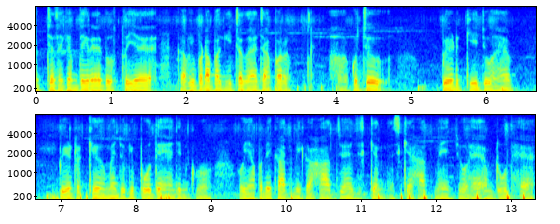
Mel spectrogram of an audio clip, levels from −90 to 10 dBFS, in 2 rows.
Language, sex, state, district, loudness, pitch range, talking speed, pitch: Hindi, male, Uttar Pradesh, Muzaffarnagar, -24 LUFS, 90-95 Hz, 205 wpm, 90 Hz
